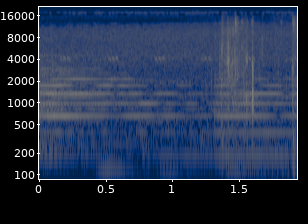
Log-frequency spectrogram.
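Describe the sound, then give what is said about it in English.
Church bells ring evensong through a street with a sustained, shimmering tone of layered harmonic overtones, with a brighter clang near the end, no voices present. “The even song of church bells rings through the street.”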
